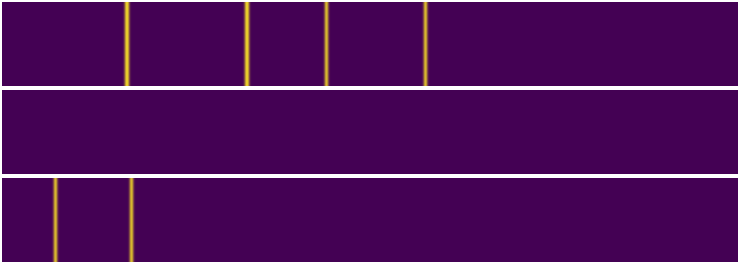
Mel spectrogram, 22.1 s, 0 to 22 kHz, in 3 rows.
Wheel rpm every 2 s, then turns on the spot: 0, 0, 0, 0, 0, 0, 0, 0, 0, 0, 0.
none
